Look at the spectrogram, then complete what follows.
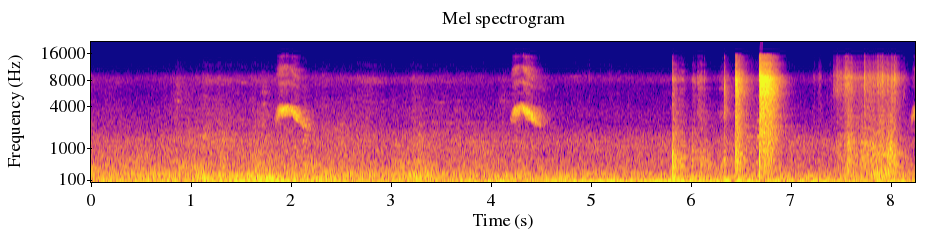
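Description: A bird repeats a short whistled note that falls in pitch, about every two and a half seconds. About six seconds in come a few sharp clicks and a louder clatter: old steel pliers being handled and set down on the workbench.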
